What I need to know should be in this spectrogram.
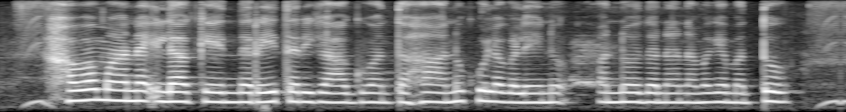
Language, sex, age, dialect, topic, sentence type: Kannada, female, 18-24, Central, agriculture, question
